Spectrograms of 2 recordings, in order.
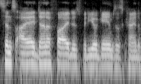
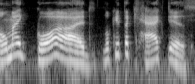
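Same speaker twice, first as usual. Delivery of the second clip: brash, loud New Jersey accent, pitched up; 6 semitones higher than usual. Trying a college girl voice for the others, it comes out as a jersey mom voice. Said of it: "That's like a Jersey mom voice".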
